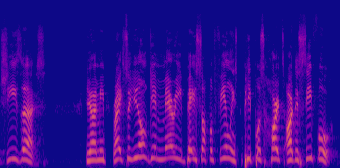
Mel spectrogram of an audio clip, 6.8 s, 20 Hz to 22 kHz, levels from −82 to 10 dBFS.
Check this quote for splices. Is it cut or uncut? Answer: cut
